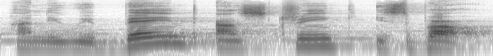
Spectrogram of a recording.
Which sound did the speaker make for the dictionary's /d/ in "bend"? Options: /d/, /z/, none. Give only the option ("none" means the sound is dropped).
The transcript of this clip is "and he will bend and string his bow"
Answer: /d/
